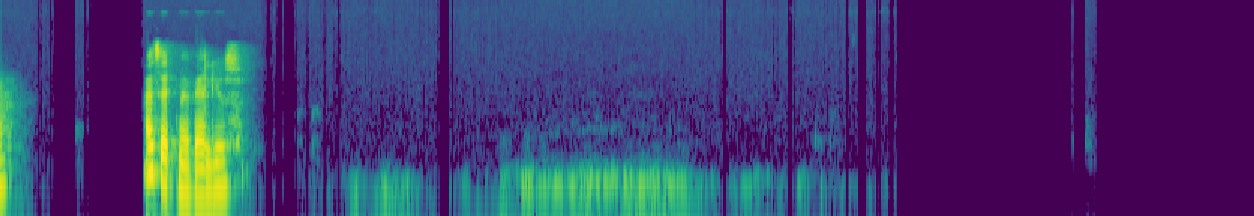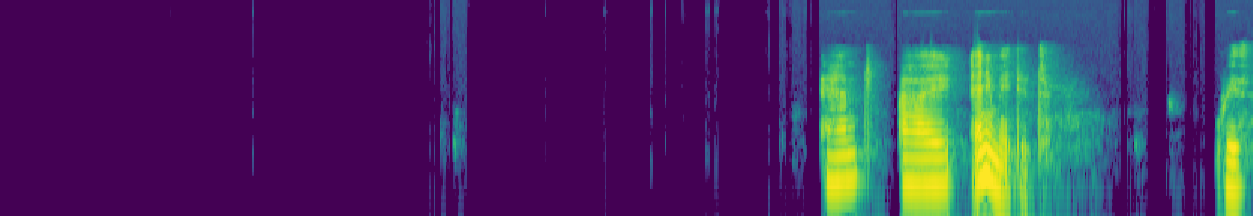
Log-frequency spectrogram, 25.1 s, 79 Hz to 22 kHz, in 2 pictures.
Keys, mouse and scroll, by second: 3.0 click, 3.5-5.2 middle drag, 5.2 click, 8.2 click, 8.6-10.7 middle drag, 11.4 middle click, 12.2-16.2 right drag, 16.2-17.5 drag, 17.5-19.5 middle drag, 19.5-20.5 drag, 23.2-24.7 right drag, 24.7 double click.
